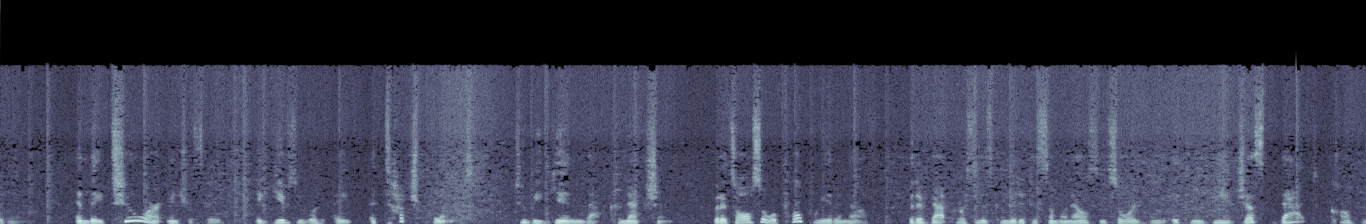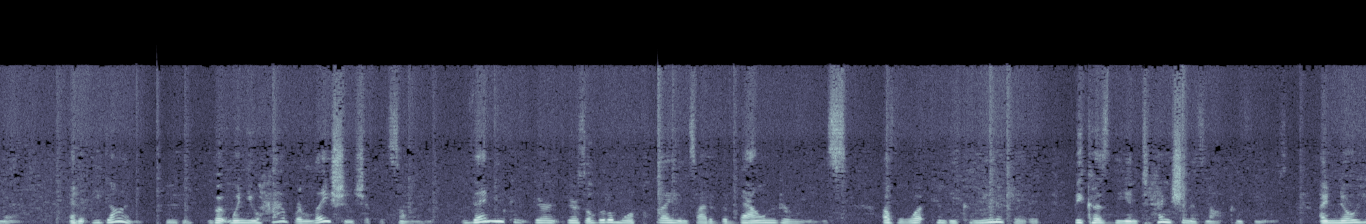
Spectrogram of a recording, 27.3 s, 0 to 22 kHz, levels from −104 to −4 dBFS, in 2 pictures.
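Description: Noise suppressor artifacts run through the whole clip: the room noise, sitting about 14 dB under the speech, gets pulled down by about 15 dB between phrases and swells back under them. The suppressor also cuts speech, mistaking quiet bits of it for noise, from 0.06 to 8.75 s (dips of up to about 18 dB), 9.31 to 16.62 s (up to about 15 dB) and 17.2 to 26.86 s (up to about 18 dB). Soft consonants and word endings sound swallowed across a second or two in each stretch.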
